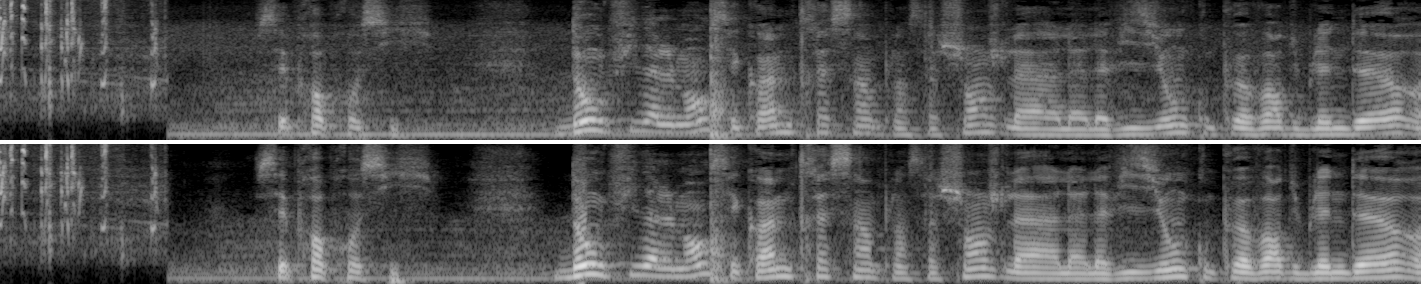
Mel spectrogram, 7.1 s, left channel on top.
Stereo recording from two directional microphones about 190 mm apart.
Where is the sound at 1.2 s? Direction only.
40° right (ahead or behind).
